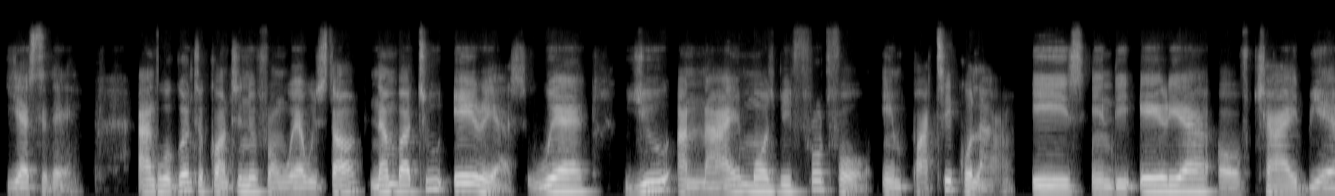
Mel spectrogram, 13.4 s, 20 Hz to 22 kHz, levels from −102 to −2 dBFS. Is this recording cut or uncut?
cut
